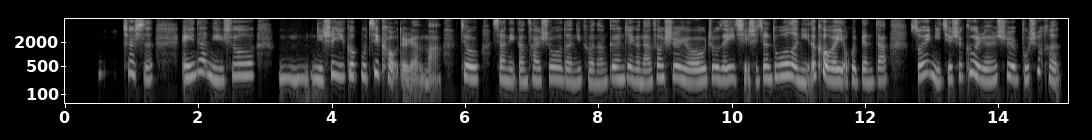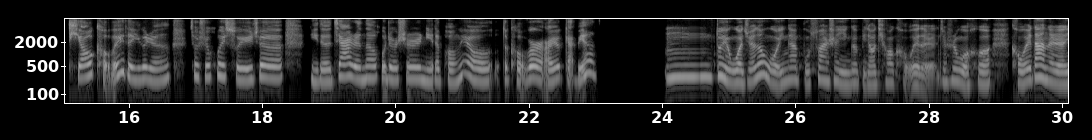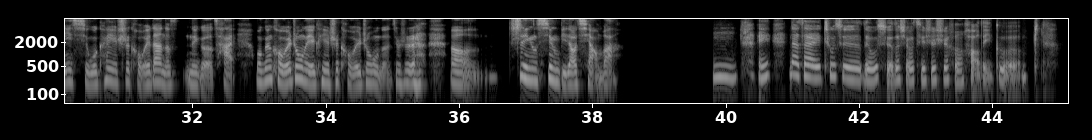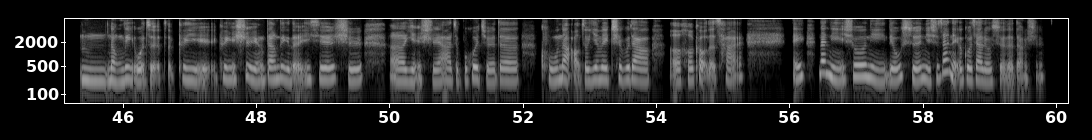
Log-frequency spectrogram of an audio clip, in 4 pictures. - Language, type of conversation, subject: Chinese, podcast, 你能讲讲你最拿手的菜是什么，以及你是怎么做的吗？
- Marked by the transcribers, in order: other background noise; chuckle; tsk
